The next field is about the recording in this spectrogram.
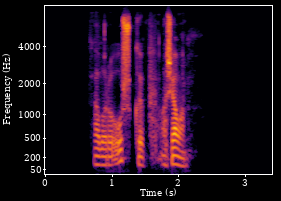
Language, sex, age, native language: Icelandic, male, 30-39, Icelandic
